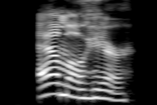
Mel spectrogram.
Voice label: spot ammo, teen girl; player; survivor; voice

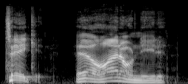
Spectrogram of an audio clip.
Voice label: alert give item, survivor voice biker

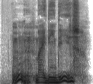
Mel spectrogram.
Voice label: take pills, voice, biker; Left 4 Dead 2; left4dead2 dlc3; survivor

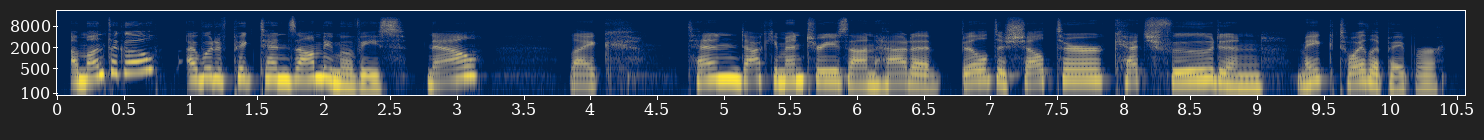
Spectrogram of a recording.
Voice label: second saferoom, teengirl, voice

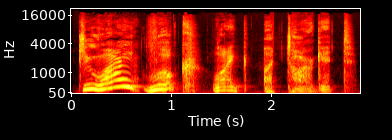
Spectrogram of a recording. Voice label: friendly fire, voice, biker; Left 4 Dead 2; left4dead2 dlc3; survivor

